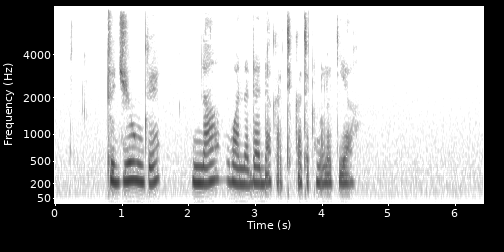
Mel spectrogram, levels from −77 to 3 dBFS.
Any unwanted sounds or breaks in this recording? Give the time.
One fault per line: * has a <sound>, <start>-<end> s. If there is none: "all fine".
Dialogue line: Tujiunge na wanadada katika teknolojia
all fine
